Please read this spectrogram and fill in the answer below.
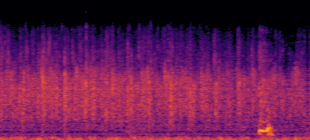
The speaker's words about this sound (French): Est-ce qu'on peut l'applaudir avant?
